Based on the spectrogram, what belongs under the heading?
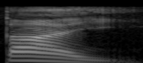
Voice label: "dai4", Taiwanese syllable

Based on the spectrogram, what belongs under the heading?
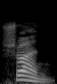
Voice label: "shuan4", taiwanese Syllables

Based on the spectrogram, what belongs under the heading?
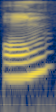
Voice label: "ong9", taiwanese

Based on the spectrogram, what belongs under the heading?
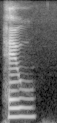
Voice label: "heu1", taiwanese

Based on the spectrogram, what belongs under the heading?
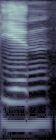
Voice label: "dien2", taiwanese syllable

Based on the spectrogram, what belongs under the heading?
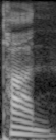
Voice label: "tan3", Taiwanese

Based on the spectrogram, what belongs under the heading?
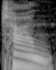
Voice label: "chan3", taiwanese

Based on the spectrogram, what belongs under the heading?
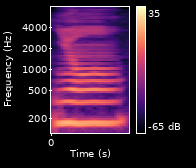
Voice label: "ionn2", taiwanese syllables

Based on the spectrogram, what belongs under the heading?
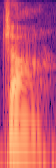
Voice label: "zha3", Taiwanese

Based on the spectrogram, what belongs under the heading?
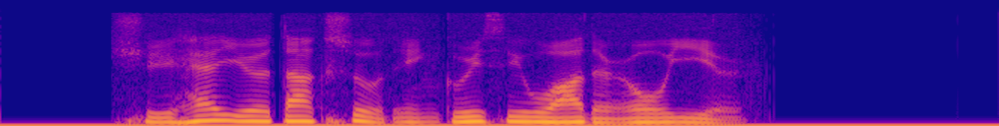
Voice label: speech bad

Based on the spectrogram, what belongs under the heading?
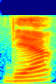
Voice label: "liah9", Taiwanese syllable

